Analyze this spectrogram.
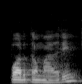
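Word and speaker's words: Puerto Madryn: Um but in a city called uh Puerto Madrin. Puerto Madrin.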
